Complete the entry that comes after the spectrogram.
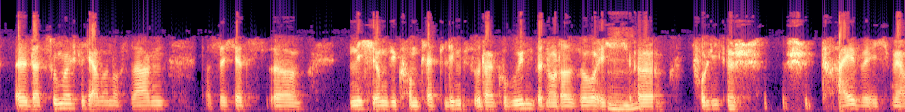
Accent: Lower Saxony, Germany; Ich bin jetzt niemand aus Heidenau. Ich komme aus Niedersachsen.

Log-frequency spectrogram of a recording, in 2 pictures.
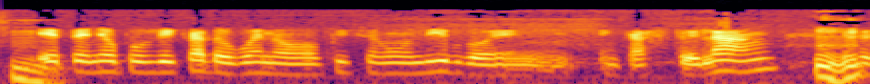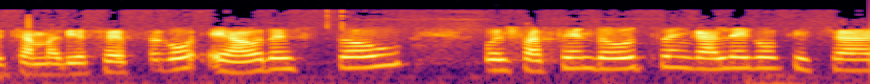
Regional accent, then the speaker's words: Vigo, Galicia, Spain; also born or lived in Switzerland; case sempre galega, porque a verdade é que nacín en Suiza, pero xa de moi pequeniña viñemos para aquí, para Vigo. Uh-huh. Os meus pais, bueno, sí, son de Sangro de Ensana, da zona de Celanova, de Berea.

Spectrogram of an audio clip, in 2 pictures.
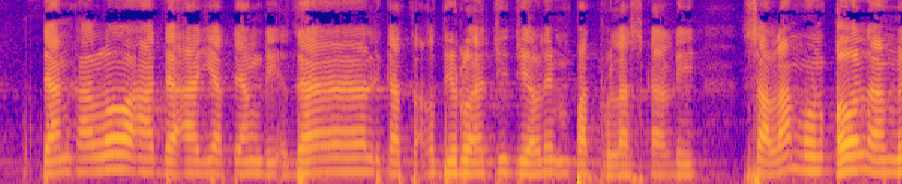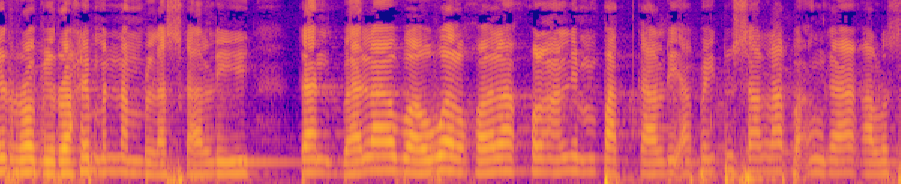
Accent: Gegundung, West Java, Indonesia; saya dari Gegundung, tangga desa Sendang. … saya jualan daging di pasar Kali Tanjung Hajar Mukti.

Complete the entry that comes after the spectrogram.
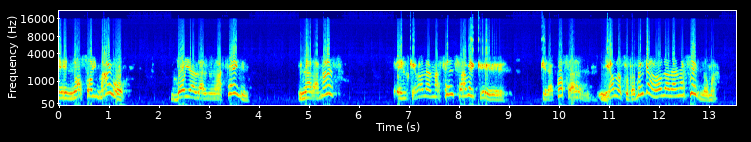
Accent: Argentina; Porque todos somos argentinos, aunque pensemos distinto

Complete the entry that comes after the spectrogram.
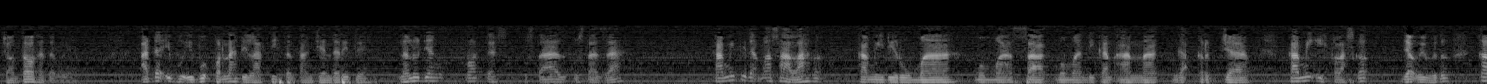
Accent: Sumatra, Indonesia; Di beberapa daerah, mungkin di daerah saya juga begitu di Sumatera ya.

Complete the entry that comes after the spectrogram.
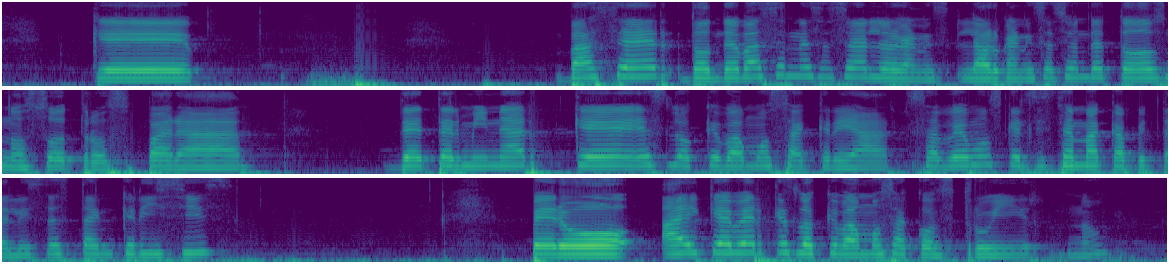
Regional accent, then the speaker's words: La Paz, Baja California Sur, Mexico; yo soy miembro del Frente Zapatista Sudcaliforniano, soy de La Paz, Baja California

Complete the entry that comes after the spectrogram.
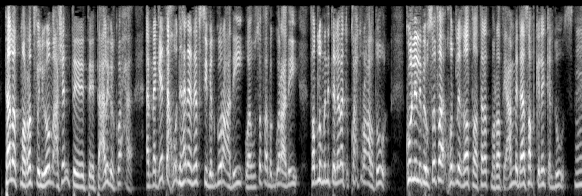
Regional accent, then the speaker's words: Mansoura, Dakahlia, Egypt; بدأت انزل المكتبات الطبية الكبيرة في القاهرة وانا من المنصورة

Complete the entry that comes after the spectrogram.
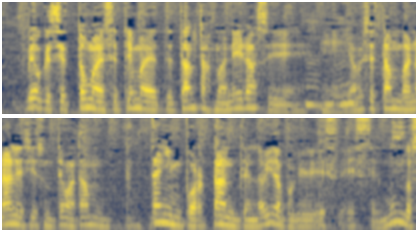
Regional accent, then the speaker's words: Mar del Plata, Buenos Aires Province, Argentina; also born or lived in Vicente López / Luján; Me crié acá hasta los 18, me fui a La Plata.

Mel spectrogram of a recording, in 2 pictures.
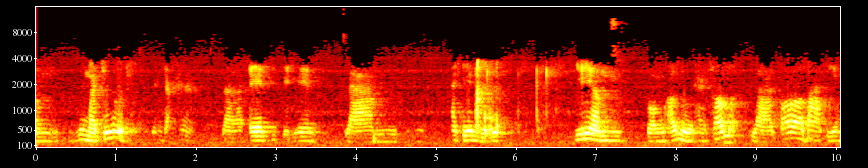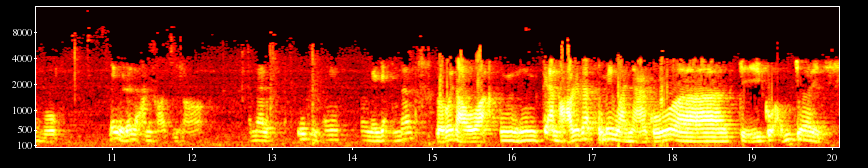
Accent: Long Xuyên, An Giang, Vietnam; 17 tuổi, quê em ở Long Xuyên, An Giang, cùng quê với anh.

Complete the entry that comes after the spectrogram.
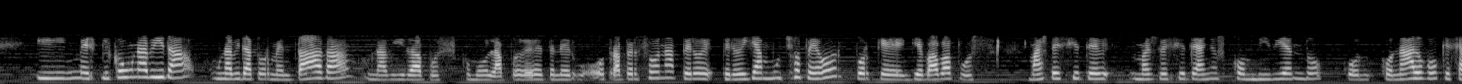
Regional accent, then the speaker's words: Lleida, Catalonia, Spain; Fíjate que yo soy de Lleida.

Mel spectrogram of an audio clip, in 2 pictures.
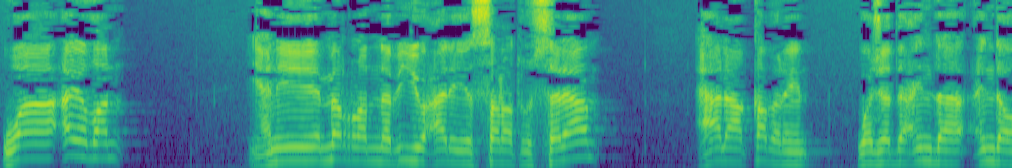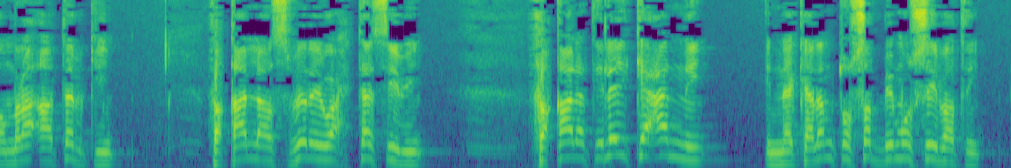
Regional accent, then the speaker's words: Morocco; حتى البعض يعني عندنا في المغرب يقول حق هذا الطعام

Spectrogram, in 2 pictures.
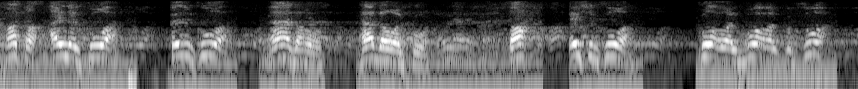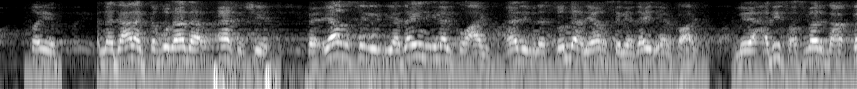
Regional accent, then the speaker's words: Morocco; يقل عن القلتين بالتفريق عندنا في المغرب

